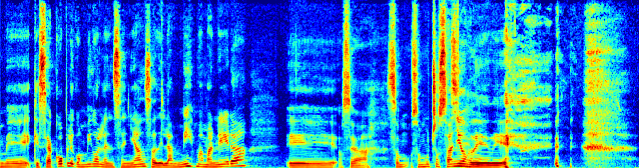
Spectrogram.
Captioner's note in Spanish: risas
